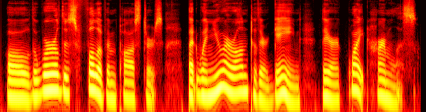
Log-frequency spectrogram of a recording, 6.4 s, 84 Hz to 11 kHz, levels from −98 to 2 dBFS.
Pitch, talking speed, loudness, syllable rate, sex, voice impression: 175 Hz, 180 wpm, -18 LUFS, 4.8 syllables/s, female, feminine, very adult-like, slightly intellectual, calm, elegant, slightly kind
